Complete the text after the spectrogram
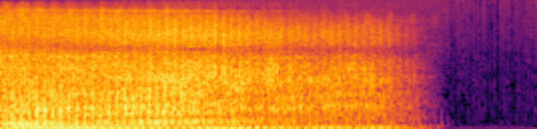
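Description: A helicopter's rotors thump loudly overhead and fade away.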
